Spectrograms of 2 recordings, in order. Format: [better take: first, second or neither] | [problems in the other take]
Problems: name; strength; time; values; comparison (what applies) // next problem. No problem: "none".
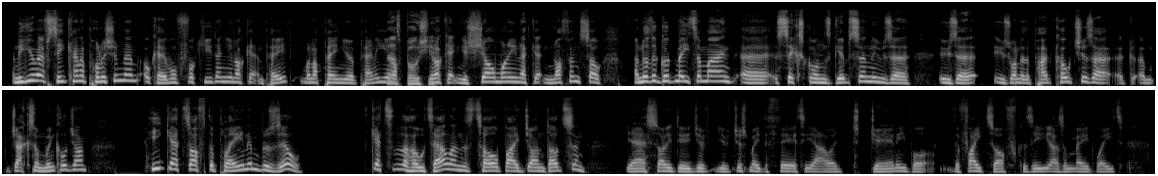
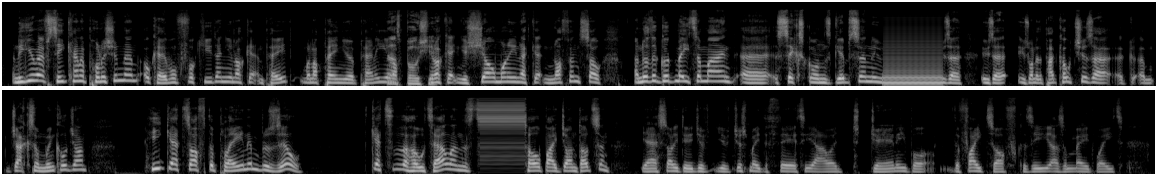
first | audio freezing; at 9 s for 0.5 s and at 16 s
